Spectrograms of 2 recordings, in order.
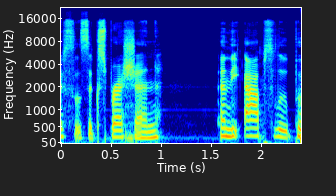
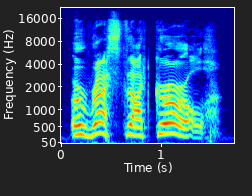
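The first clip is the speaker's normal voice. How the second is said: louder, slow commanding shout; 5 semitones higher, 5 dB louder, slower than usual. Acted. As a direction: bellow the order across the room. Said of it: "shouted Eraserhead".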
